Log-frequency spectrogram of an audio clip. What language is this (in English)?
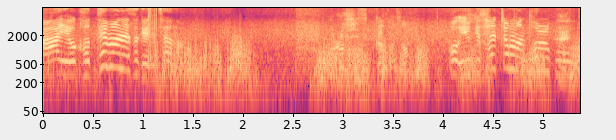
Korean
